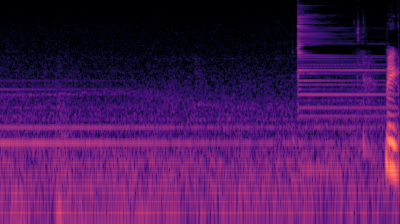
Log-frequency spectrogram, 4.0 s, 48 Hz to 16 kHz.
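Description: A single note on a short-scale electric guitar ringing and slowly fading, then a fresh pluck about three seconds in. A string fretted at the 12th is being sounded to check its intonation against the tuner.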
